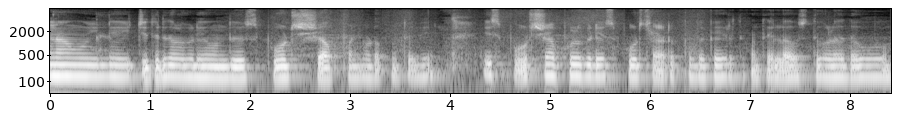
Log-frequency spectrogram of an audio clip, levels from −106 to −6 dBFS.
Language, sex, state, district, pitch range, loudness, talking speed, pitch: Kannada, male, Karnataka, Belgaum, 125-135 Hz, -18 LUFS, 120 wpm, 130 Hz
